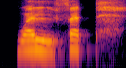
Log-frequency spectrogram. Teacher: The ta sakin here has hams, means you blow air. Then the ha, you do it with sukun, that means you pronounce it with rakhawa timing.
